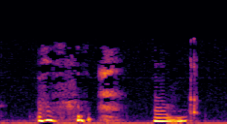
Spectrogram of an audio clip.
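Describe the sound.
A few small, voiced hiccups sound, each a short throaty catch separated by brief pauses, moderately loud over a low steady hum.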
